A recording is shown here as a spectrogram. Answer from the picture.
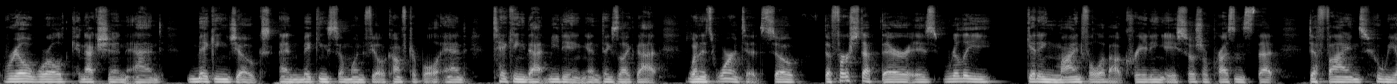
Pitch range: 110-125 Hz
